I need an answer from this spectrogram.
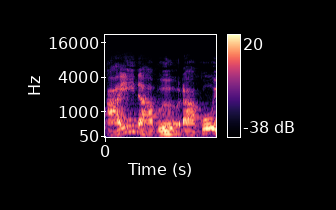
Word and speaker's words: iNAV: 더 좋아요 inav는 이거를 원래는 이제 nav를 납으라고 읽거든요 그래서 이것도 아이나브라고 읽습니다 그래서이 아이나브는 10초마다 변동되는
